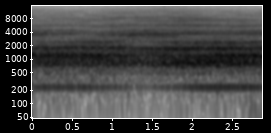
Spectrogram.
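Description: A heat gun blows hot air onto a faded plastic motorcycle fender, a loud, steady roaring hiss with a constant hum and no letup.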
